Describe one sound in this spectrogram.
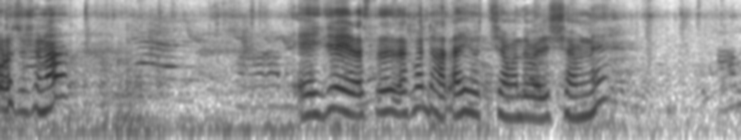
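A young child talks loudly and excitedly nearby.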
